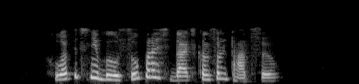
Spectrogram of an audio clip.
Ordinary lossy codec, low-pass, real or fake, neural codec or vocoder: AAC, 32 kbps; 5.4 kHz; real; none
